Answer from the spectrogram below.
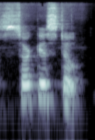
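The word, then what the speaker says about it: Cirque du Soleil: And I'm currently in the process of Circus Olé. I can't pronounce it. – Cirque de Soleil.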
